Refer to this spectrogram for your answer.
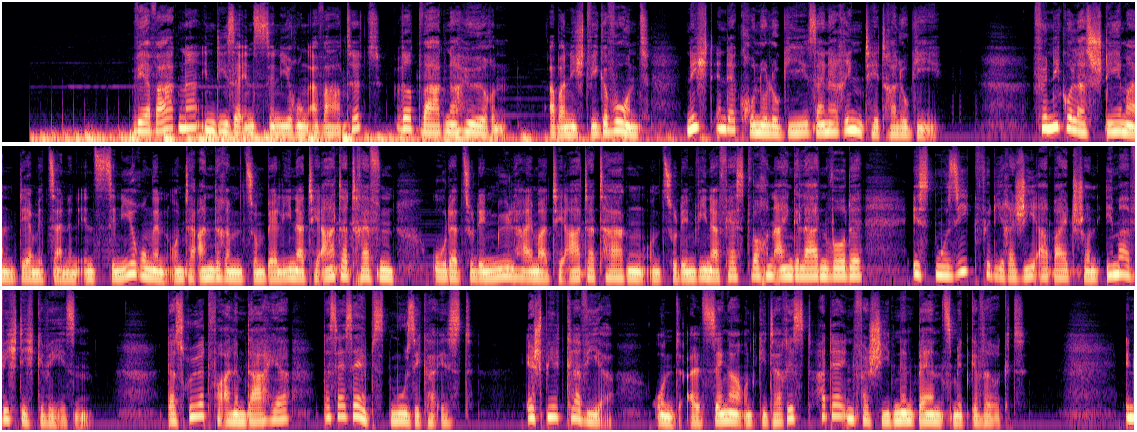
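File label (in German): erzählerin; dlr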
